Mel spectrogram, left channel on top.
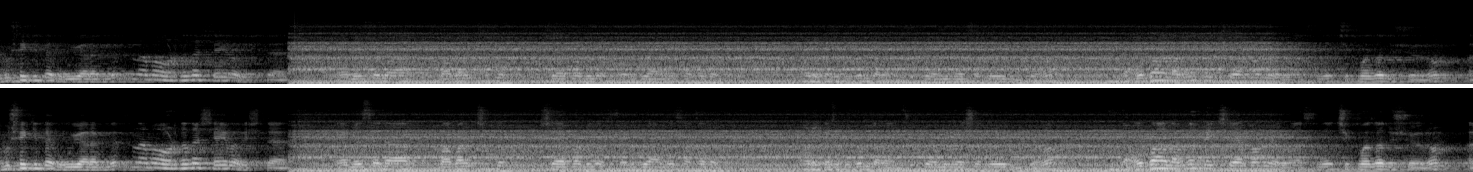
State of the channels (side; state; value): left; quieter; 4.0 dB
